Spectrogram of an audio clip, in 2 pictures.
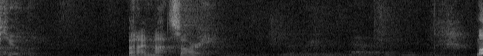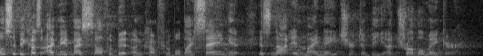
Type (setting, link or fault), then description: setting, large echoing room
